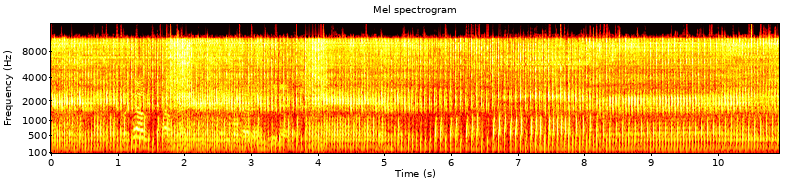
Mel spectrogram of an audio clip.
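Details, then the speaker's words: Sunl 110cc ATV engine, previously very hard to start, cold start after intake manifold leak fix, run on jump pack and portable CDI with gas poured in: catches almost at once and settles into steady even single-cylinder idle; healthy. "I just touch that and it fires right up so let's see how we do"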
